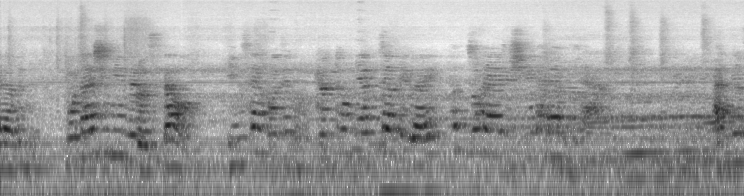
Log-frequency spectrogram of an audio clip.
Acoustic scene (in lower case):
subway train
